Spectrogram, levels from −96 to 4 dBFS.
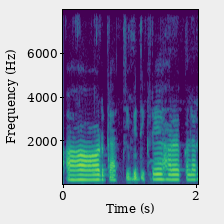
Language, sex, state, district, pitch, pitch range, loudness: Hindi, female, Bihar, West Champaran, 225 Hz, 220-225 Hz, -18 LUFS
